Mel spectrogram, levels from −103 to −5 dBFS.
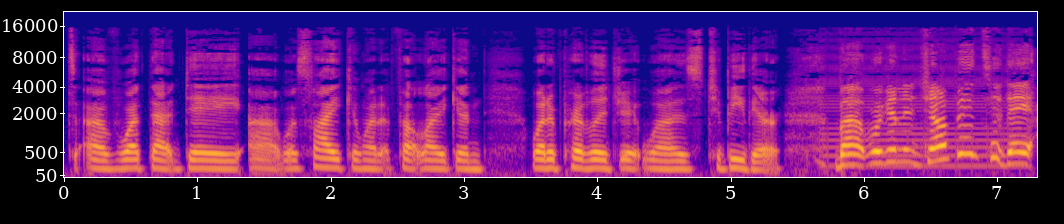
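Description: From 5.66 s to 7.26 s, just after "was to be there", a GSM phone buzz sets in: a hard, raspy drone at about 217 Hz, steady as during a call, sitting about 20 dB below the speech. The audio circuitry is rectifying the handset's radio bursts. A spectrogram shows evenly spaced harmonic lines stacked across the spectrum. The waveform shows a regular pulse train.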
